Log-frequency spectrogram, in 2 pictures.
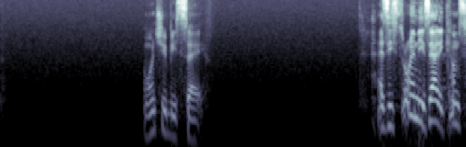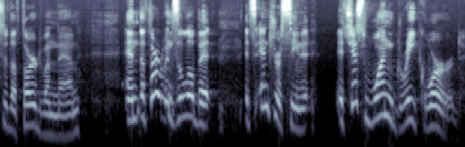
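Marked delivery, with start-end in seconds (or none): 1.9-2.8 said softly again.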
